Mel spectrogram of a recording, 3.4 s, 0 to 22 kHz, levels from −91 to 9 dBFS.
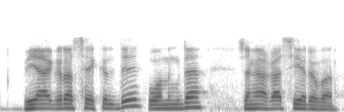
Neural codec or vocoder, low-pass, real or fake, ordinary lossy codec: codec, 16 kHz, 2 kbps, X-Codec, HuBERT features, trained on LibriSpeech; 5.4 kHz; fake; Opus, 16 kbps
